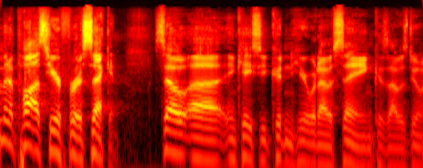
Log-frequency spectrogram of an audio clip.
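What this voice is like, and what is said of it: Usual voice. Nothing is said of it.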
